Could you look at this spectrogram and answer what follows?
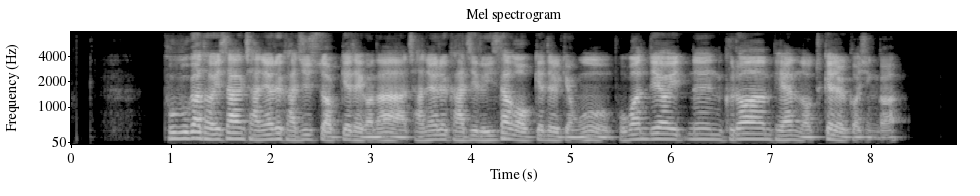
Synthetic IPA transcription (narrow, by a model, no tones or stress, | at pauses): pubuɡatʌisʰaŋt͡ɕaɲʌɾɯɭkad͡ʑiɭs͈uʌp̚k͈e̞dwe̞ɡʌnat͡ɕaɲʌɾɯɭkad͡ʑiɾɯisʰaɡaʌp̚k͈e̞dwe̞ɭk͈jʌŋupoɡwandeʌinːɯnkɯɾʌɦanpe̞anɯnʌt͈ʌ̥kʰe̞dwe̞ɭk͈ʌɕʰinɡa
